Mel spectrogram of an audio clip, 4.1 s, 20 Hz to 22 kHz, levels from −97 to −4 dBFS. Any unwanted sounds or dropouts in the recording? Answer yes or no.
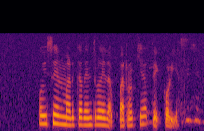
no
